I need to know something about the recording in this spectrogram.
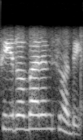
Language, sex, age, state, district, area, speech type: Malayalam, female, 18-30, Kerala, Wayanad, rural, conversation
